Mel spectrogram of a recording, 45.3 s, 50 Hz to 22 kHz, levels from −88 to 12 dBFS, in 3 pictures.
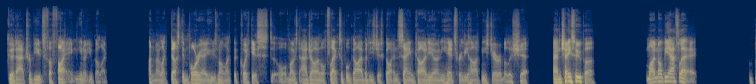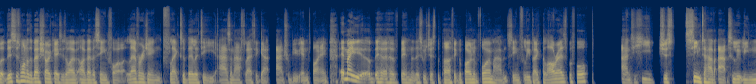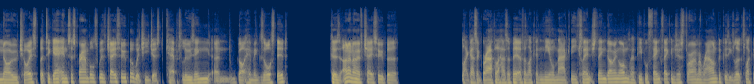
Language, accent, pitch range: English, British, 100-120 Hz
